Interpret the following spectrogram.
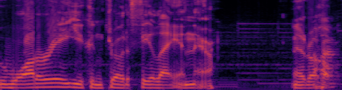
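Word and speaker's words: filé: It's spelled like the word file. It's file. Yeah. I have that actually. But it's pronounced filet.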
